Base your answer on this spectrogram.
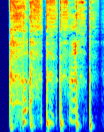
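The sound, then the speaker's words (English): A person with a cold and sore throat coughs six times in quick succession, each cough a short, harsh, throaty burst of similar loudness, with no talking between them. “Do you have a cough, too?”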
